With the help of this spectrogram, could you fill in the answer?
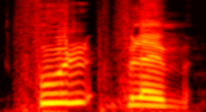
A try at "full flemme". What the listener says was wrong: Ah non, trop aigu le flemme.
